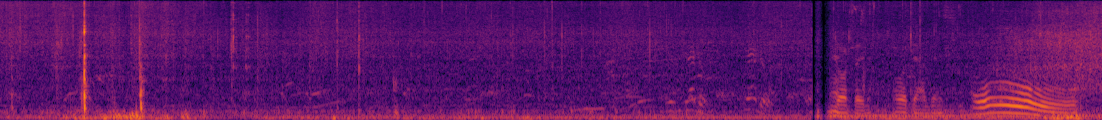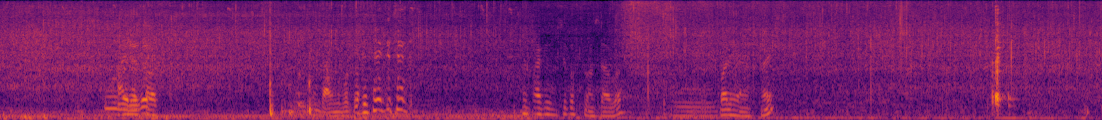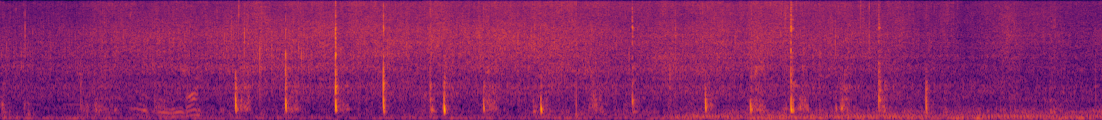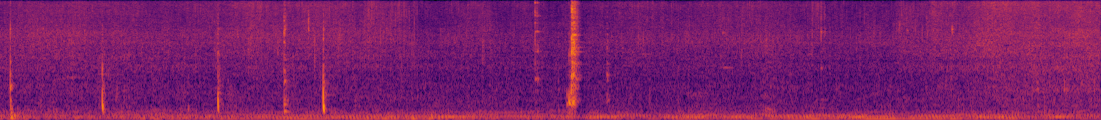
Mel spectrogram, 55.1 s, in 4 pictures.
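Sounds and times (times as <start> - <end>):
food sizzling in a pan: 0.0 - 55.0
utensil scraping a pan: 30.4 - 39.4.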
